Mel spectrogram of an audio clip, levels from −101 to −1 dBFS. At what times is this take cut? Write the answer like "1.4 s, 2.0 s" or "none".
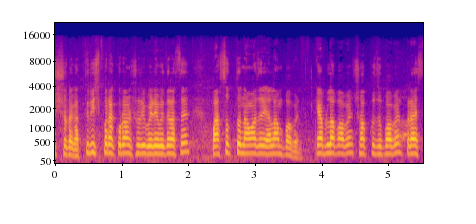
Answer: none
